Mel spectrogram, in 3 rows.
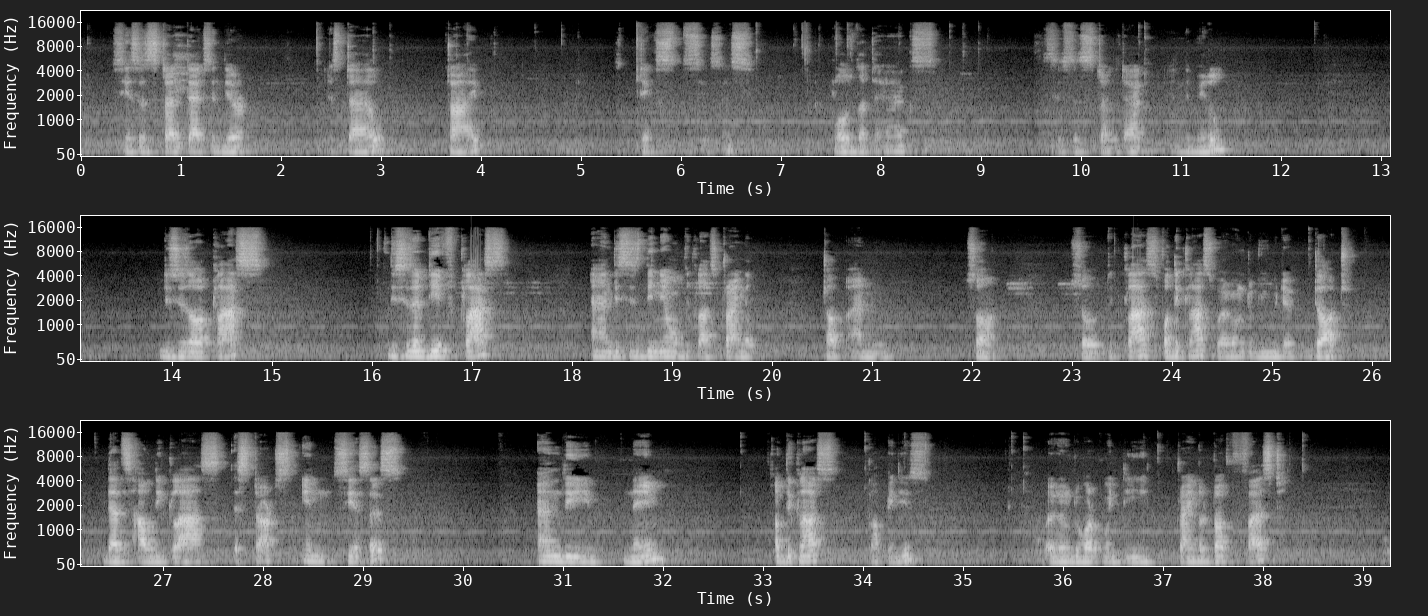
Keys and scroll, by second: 0.0-3.7 typing, 6.5 shift+., 8.4-8.8 typing, 25.2 typing, 27.6 typing, 34.5 super+c, 36.8 super+v, 38.1 space.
